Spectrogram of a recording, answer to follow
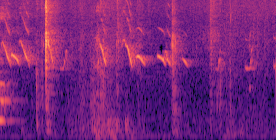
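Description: A group of young chicks peeping softly: a scatter of short, high chirps, each sliding down in pitch, with a couple of light ticks near the start.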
